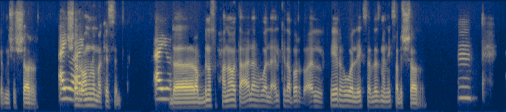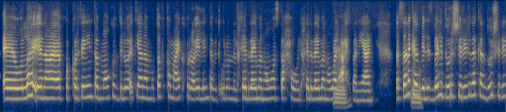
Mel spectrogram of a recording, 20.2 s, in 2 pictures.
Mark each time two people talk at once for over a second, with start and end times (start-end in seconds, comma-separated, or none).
none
